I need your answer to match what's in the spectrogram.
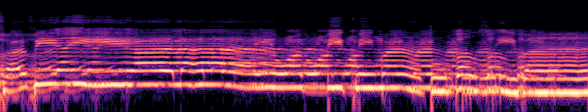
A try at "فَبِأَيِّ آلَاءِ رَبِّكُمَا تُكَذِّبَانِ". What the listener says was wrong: آپ نے کیا کرنا ہے؟ فبأي آلاء مد کو تھوڑا لمبا کرنا ہے. پھر پڑھیے.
